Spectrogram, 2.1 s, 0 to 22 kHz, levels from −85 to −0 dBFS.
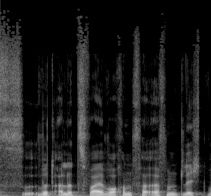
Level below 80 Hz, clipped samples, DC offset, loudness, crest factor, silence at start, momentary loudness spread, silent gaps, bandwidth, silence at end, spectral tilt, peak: -56 dBFS; under 0.1%; under 0.1%; -25 LUFS; 14 dB; 0 s; 6 LU; none; over 20 kHz; 0 s; -6 dB/octave; -10 dBFS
